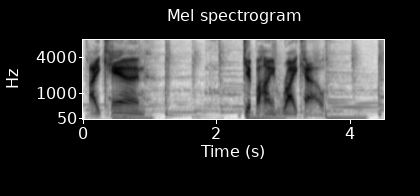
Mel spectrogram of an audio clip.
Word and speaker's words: Raikou: Because in a lot of languages the U after O makes an extended U sound instead of a ow. But like I can get behind Raikou.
